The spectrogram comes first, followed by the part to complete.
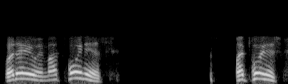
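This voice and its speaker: High-pitched opinionated man, muffled audio. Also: moderate pace, husky, dry recording. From Spain. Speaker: caller. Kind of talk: opinionated political conversation. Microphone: phone or voice call.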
